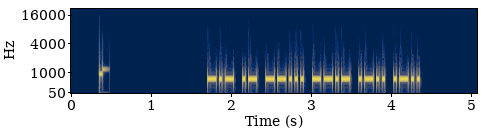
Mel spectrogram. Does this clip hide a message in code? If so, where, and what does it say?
Yes: Morse code from 1.7 to 4.4 s, heard as a keyed tone, about 29 wpm, 700 Hz. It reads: KA7QLL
